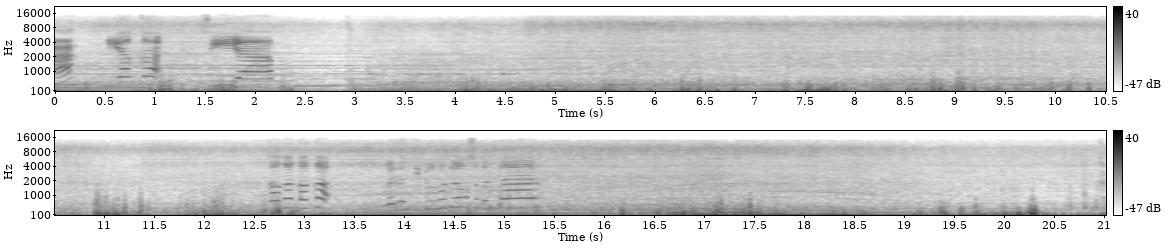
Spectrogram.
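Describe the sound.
A motorcycle rides steadily along a quiet road at night, its engine a constant low rumble mixed with rushing wind noise, while faint voices and brief tonal sounds pass by.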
